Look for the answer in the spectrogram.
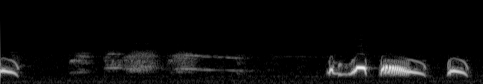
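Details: Soft twittering of another bird fills the pause before a spotted dove, cooing to lure wild birds, gives a full low phrase: doubled opening, long throaty coo, short final note.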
